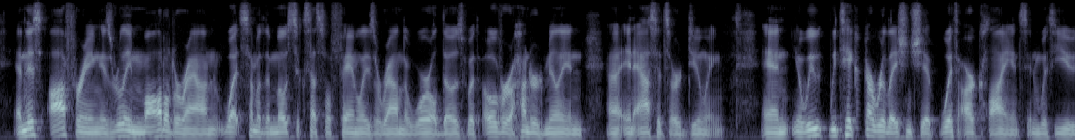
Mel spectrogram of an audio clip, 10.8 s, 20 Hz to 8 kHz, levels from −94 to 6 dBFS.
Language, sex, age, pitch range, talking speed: English, male, 30-49, 90-115 Hz, 230 wpm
